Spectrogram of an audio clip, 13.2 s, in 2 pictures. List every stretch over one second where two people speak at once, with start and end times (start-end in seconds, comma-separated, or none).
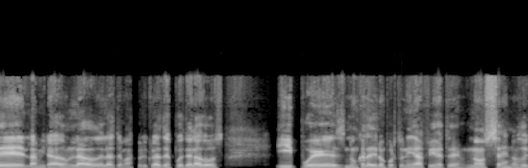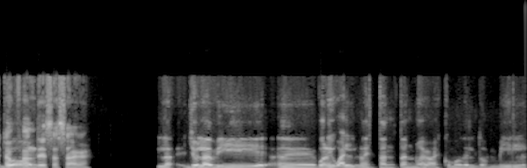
none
